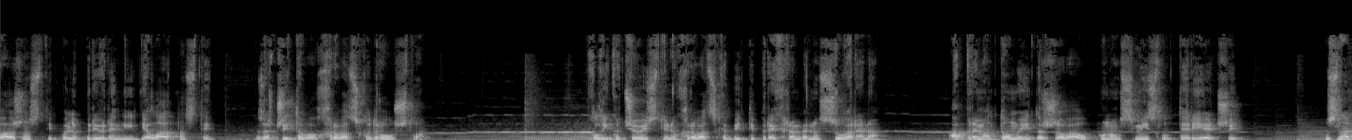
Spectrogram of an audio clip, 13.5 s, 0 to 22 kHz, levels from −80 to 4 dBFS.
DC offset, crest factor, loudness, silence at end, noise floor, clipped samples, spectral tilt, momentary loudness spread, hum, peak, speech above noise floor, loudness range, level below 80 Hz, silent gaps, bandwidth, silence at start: 0.2%; 14 dB; -22 LUFS; 0 s; -42 dBFS; under 0.1%; -5 dB/octave; 17 LU; none; -8 dBFS; 21 dB; 3 LU; -38 dBFS; none; 17 kHz; 0 s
